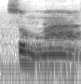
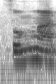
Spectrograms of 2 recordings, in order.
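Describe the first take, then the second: First: The first consonant is a plain s sound. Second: The first consonant is a soft th sound. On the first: The speaker calls it wrong. "lebih mirip ke sin" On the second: The speaker calls it right. "bukan summa"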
